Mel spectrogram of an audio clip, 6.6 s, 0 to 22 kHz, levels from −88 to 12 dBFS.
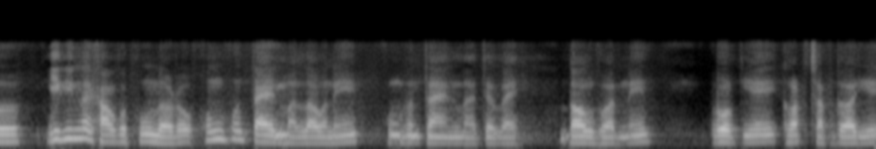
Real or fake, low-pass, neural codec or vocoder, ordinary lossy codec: fake; none; codec, 16 kHz, 0.5 kbps, FunCodec, trained on Chinese and English, 25 frames a second; none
